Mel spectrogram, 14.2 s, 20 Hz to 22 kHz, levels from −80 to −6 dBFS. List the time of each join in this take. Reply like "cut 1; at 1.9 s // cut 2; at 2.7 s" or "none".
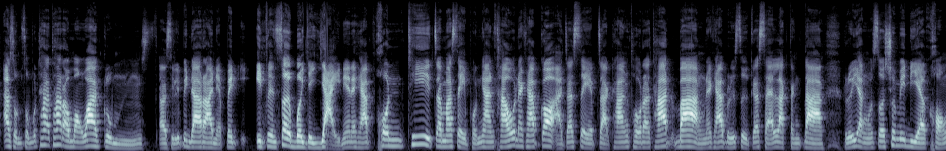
cut 1; at 5.6 s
